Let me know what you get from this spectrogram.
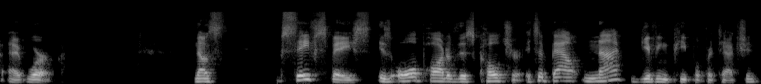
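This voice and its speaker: Emphatic man giving a lecture. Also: mid-range voice. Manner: emphatic, explanatory, with rhetorical questions. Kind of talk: lecture on a political topic.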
